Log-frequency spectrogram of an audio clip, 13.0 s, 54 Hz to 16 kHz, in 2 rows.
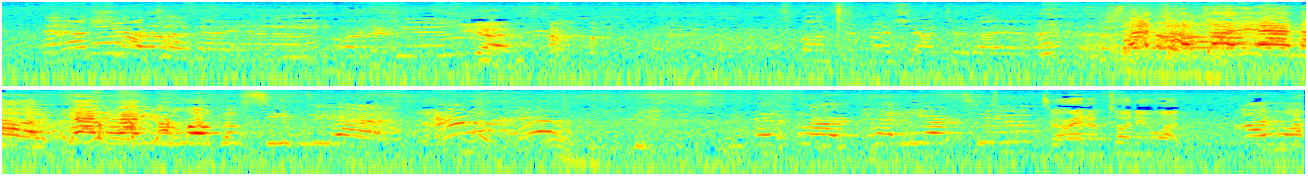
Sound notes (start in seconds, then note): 5.2 laughter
